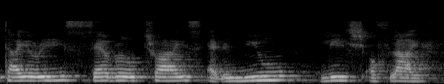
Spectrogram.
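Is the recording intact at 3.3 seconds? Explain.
Yes, at 3.3 seconds the speech plays through cleanly, with no dropout, click, distortion or other fault to be heard at that moment.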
